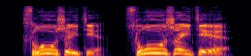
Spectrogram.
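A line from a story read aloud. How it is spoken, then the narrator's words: Shouting. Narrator (Russian): кричал он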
